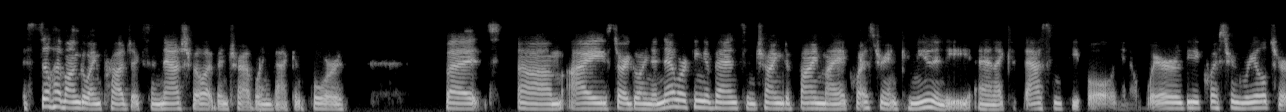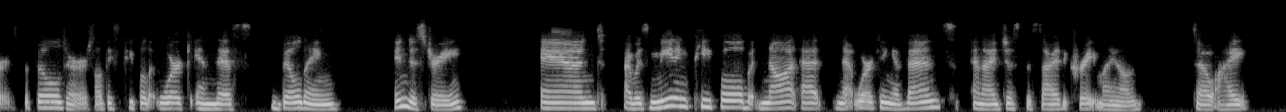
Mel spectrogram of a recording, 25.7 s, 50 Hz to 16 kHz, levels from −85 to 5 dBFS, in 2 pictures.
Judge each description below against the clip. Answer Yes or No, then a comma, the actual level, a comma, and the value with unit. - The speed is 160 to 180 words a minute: Yes, average, 165 wpm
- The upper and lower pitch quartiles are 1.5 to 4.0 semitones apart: Yes, average, 2.9 semitones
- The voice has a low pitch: No, medium, 175 Hz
